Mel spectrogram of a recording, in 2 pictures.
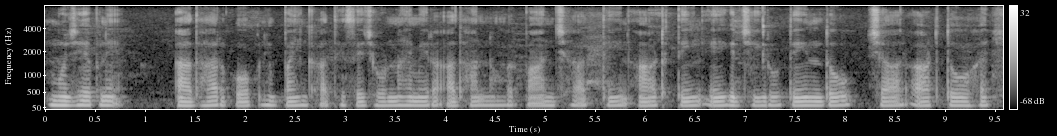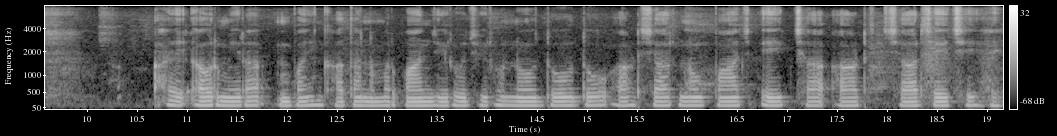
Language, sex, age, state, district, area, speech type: Hindi, male, 45-60, Uttar Pradesh, Ayodhya, rural, read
